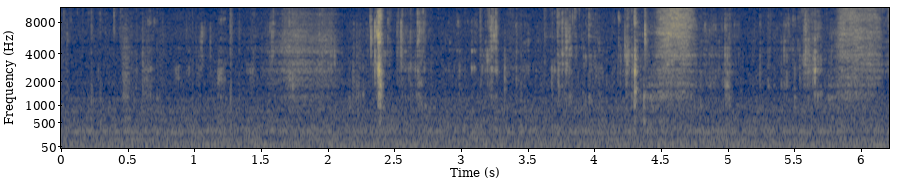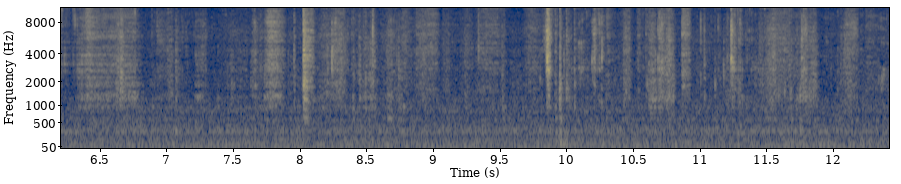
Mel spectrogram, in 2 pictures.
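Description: A fork scraping and clicking against a styrofoam takeout container while someone chews food, with a few sharp clicks, over a low steady hum.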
